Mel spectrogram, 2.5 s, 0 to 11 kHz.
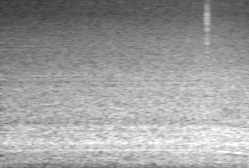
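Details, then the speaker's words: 2000 Pontiac Trans Am being diagnosed for overheating; the cooling fan relay is bypassed to power the fans directly. Steady even rushing whoosh with a faint hum, so the fans are healthy; the fault is a PCM-side connector that needs replacing. Normal cooling fan operation. "all right we should get some fans working now make sure we're in the camera here there we go"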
